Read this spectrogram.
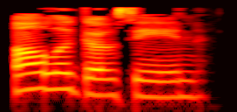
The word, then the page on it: oligocene: British English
